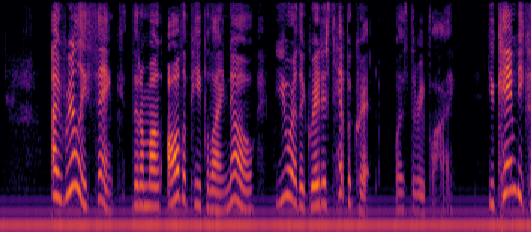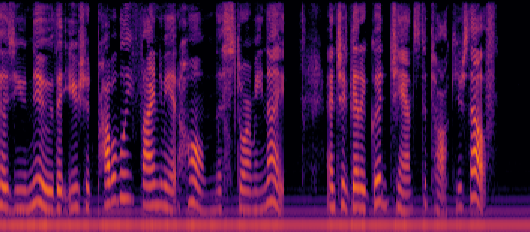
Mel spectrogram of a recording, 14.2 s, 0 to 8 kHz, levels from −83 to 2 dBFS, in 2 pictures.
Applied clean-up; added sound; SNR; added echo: none; none; none; none.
